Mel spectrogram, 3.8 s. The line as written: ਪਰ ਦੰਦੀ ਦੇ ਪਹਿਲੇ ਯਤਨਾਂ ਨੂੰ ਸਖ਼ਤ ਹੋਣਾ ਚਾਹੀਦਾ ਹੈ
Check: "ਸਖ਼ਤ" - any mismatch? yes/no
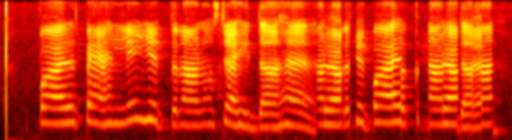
yes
